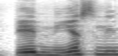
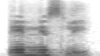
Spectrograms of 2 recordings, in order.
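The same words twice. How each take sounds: First: "tenuously" as TAY-nee-us-lee; four syllables in "tenuously", with nee-us; rejected pronunciation. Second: "tenuously" as TEN-is-lee; three syllables in "tenuously", no nee-us; corrected pronunciation. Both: Shown as a demonstration. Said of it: "tenuously नहीं".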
